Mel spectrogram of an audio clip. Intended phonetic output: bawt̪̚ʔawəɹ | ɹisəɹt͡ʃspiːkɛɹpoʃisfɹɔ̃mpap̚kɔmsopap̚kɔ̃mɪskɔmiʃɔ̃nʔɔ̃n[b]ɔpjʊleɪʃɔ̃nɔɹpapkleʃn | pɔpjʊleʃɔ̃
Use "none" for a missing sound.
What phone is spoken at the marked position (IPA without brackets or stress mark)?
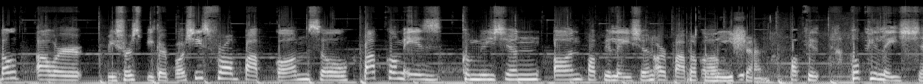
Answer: p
